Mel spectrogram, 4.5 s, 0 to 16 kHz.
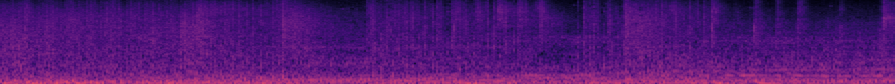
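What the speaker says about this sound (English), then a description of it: "I do really like how the ghosts have this sort of overheat and like explode mechanic after it's been destroyed" Ghost vehicle in Halo 2 overheating and blowing up, a dense roaring rumble of explosive noise that stays loud and continuous throughout without pause.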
